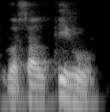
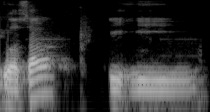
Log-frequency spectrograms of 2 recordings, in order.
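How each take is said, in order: First: The word ends with the vowel 'u'. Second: The word ends with the vowel 'i'. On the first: The speaker calls it wrong. "bukan gosal tihu" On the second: The speaker calls it right. "karena dia sebelumnya kasroh dibaca gosal tihi"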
